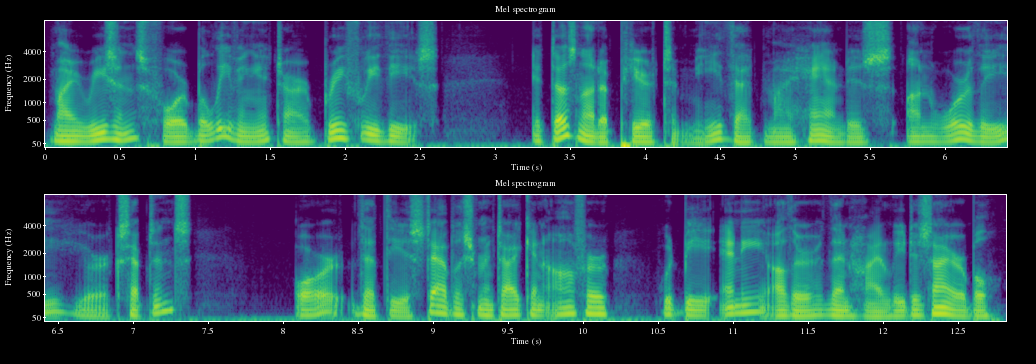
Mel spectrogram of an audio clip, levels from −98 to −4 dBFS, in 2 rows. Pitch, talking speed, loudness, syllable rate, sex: 95 Hz, 165 wpm, -22 LUFS, 5.2 syllables/s, male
